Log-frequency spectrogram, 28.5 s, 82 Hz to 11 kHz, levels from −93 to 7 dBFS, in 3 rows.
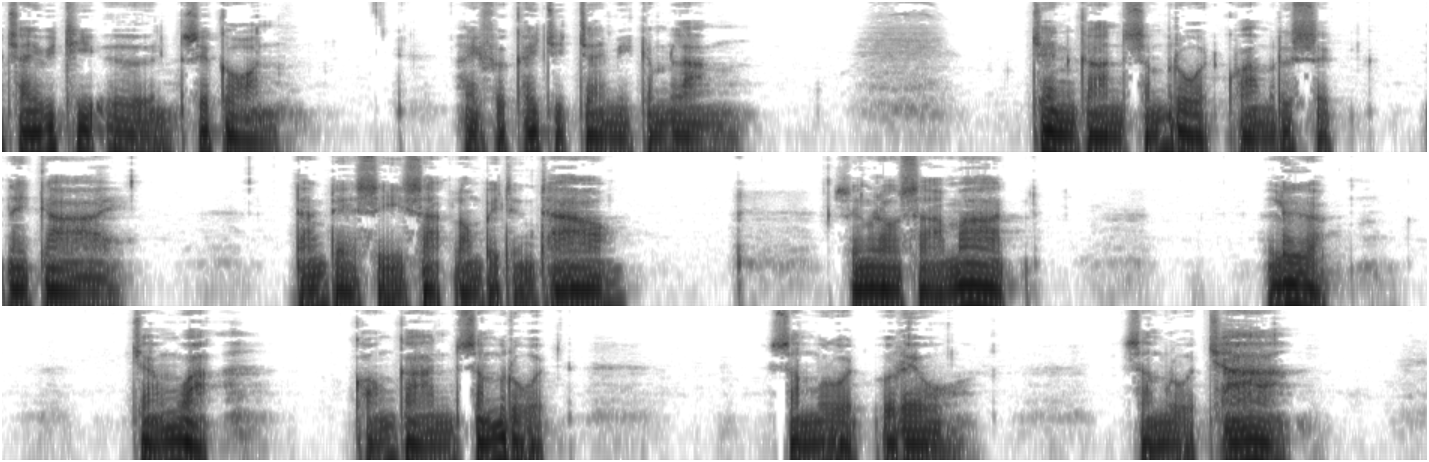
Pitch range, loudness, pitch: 70-75 Hz, -14 LUFS, 70 Hz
